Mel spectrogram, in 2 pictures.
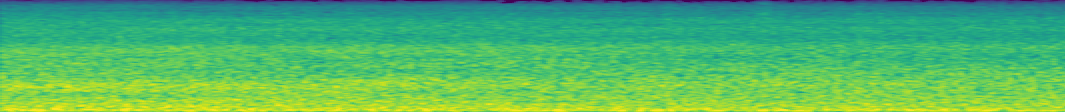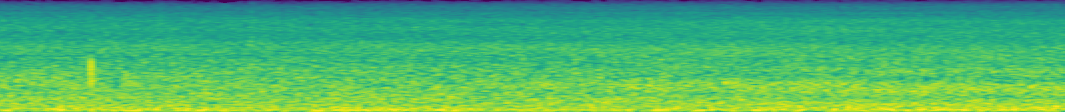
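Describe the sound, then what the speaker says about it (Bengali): Waterfall at Parc des Chutes de Sainte-Ursule, a steady, dense roar of falling water that fills the whole stretch evenly and loudly, with no voices. "ঝর্ণাটা নেমে গিয়েছে"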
